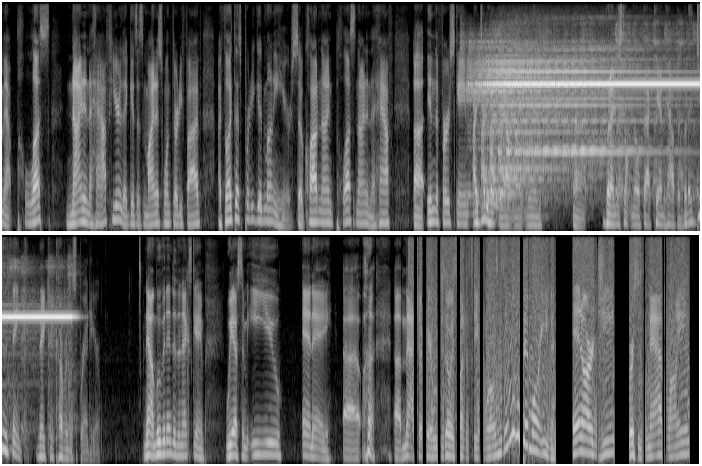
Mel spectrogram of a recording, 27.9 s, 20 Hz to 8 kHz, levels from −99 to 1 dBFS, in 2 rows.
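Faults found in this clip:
Feedback howl, 9.16–15.84 s: two devices sharing one room on the call, mic-to-speaker loop gaining level on each trip. Repeats grow instead of fading, narrowing to a howl near 3 kHz, pulsing roughly every 150 ms, peaking about 16 dB above the speech.

Low bit depth without dither, 22.09–27.91 s: likely requantisation by rounding with no dither, consistent with a 4-bit signal. Rounding error follows the speech, giving grainy, signal-dependent distortion only around 10 dB below it. Quiet passages turn gritty.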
